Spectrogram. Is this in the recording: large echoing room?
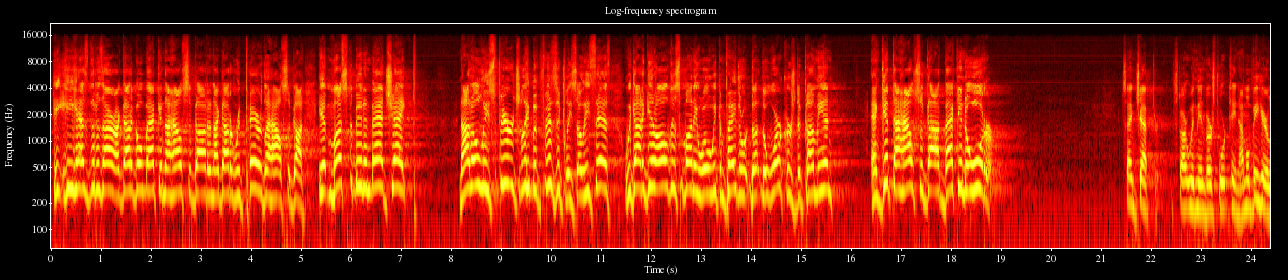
yes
